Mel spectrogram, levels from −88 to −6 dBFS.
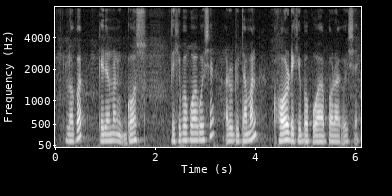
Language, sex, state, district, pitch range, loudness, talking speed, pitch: Assamese, male, Assam, Kamrup Metropolitan, 135-165 Hz, -19 LUFS, 125 wpm, 145 Hz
